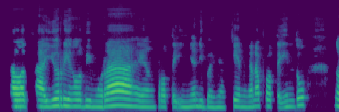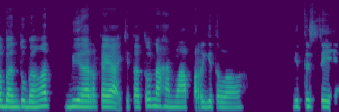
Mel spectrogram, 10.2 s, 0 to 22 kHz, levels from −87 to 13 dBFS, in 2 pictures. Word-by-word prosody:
salad 220 -1 +6
sayur 220 +2 +3
yang 235 -2 +1
lebih 220 0 -3
murah, 235 +3 +7
yang 200 -1 -3
proteinnya 200 0 -6
dibanyakin, 195 0 -6
karena 200 +3 -2
protein 225 -4 -6
tuh 265 +1 0 0.4
ngebantu 210 -2 +1
banget 215 +4 +1 0.3
biar 210 -1 +2 0.2
kayak 200 -2 +3
kita 205 0 -8
tuh 235 - -1
nahan 215 -3 -1
lapar, 195 0 -2
gitu 200 -1 -5
loh. 180 +1 -6 0.7
Gitu 210 +1 -5 0.2
sih. 205 -1 0
210 Hz, 135 wpm, -21 LUFS, 200-225 Hz, 0.7 s, murah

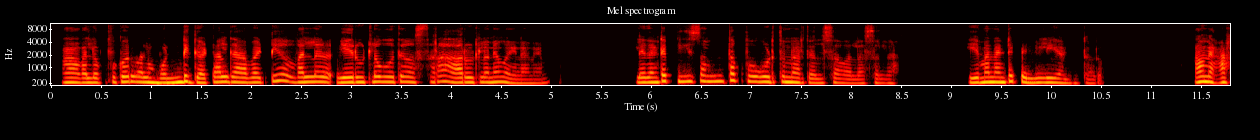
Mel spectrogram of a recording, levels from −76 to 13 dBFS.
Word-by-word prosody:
ఆ! - - +2
వాళ్ళు 235 0 0
ఒప్పుకోరు. 270 +4 -1
వాళ్ళు 250 -1 +3
మొండి 240 +5 +5
గట్టా‌లు 260 +4 +1
కాబట్టి 245 +4 -1 0.2
వాళ్ళు, 265 +2 +2 0.3
ఏ - - +5
రూట్‌లో 255 +2 0
పోతే 265 +1 -2
వస్తారో, 255 +3 -6
ఆ - - +1
రూట్‌లోనే 255 +1 -1
పోయినా 205 -4 -6
నేను. 210 +4 -15 0.9
లేదంటే 250 +4 +3
పీస్ 285 0 -1
అంతా 295 +4 0
పోగొడుతున్నారు 265 -3 +1
తెలుసా 215 +2 -7
వాళ్ళు 195 0 -11
అసల. 210 0 -11 0.9
ఏమన్నా 255 +2 +5
అంటే 295 +4 +2
పెళ్లి 235 0 +1
అంటారు. 200 -1 -14 1.0
అవునా? 270 -3 +5
250 Hz, 140 wpm, -24 LUFS, 230-270 Hz, 1.0 s, మొండి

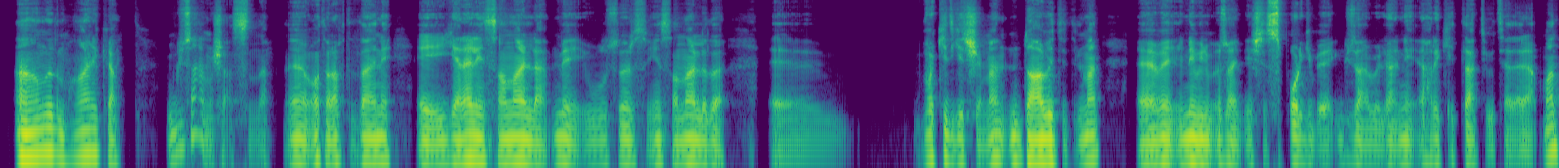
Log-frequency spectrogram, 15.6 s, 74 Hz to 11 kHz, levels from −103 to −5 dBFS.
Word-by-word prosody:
Anladım, 110 +1 +5
harika. 110 +5 -2 0.5
Güzelmiş 175 - -4
aslında. - - -3 0.2
Eee, 90 0 0
o 85 - -2
tarafta 85 +3 -5
da, 95 - +1
hani, 90 0 +1 0.3
eee, 85 - 0
yerel 85 +4 +3
insanlarla 90 -3 +3
m 90 -5 -3
uluslararası 85 +1 -7
insanlarla 85 -1 -1
da, - - -3 0.5
eee, - - -10 1.2
vakit 100 0 -4
geçirmen, 90 +2 +2
davet 90 0 +7
edilmen, 95 +3 -3 0.4
eee, 80 +1 +2
ve, 90 -1 +4 0.2
ne 95 - +6
bileyim, 90 -1 +2
özellikle, 85 -3 -5
işte, - - +2
spor - - +6
gibi - - -8
güzel, 90 -3 -7
böyle, 75 +1 -9
hani, 85 -1 -5
hareketli 85 -1 -6
aktiviteler - - -9
yapman, 125 +3 -3
90 Hz, 135 wpm, -25 LUFS, 85-95 Hz, 1.2 s, davet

